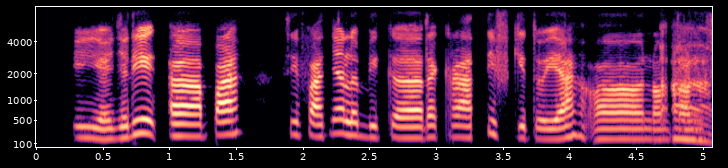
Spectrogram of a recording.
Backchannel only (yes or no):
yes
